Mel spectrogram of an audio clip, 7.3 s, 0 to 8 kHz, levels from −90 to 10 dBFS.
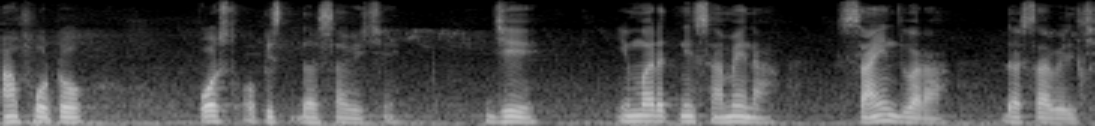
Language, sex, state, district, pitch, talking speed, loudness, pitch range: Gujarati, male, Gujarat, Valsad, 110 Hz, 100 wpm, -20 LUFS, 90-120 Hz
